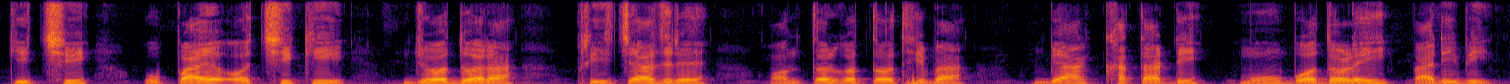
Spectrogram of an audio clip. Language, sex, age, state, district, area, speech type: Odia, male, 30-45, Odisha, Mayurbhanj, rural, read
